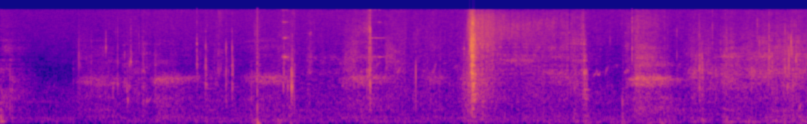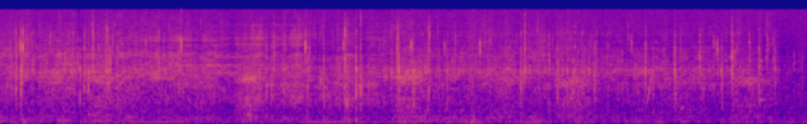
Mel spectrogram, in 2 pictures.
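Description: Faint lapping and small splashes of shallow water, with scattered small clicks and a sharper tick about five seconds in.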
